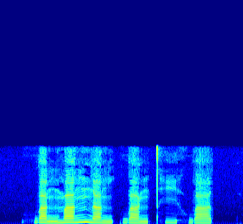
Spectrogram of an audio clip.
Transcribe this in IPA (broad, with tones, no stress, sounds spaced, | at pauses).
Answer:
h w a̰˧˨ ŋ m a˨˦ ŋ n a˧˩ ŋ k w a˧˩ ŋ t̪ʰ i˨˩ h w a˨˩ t̚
